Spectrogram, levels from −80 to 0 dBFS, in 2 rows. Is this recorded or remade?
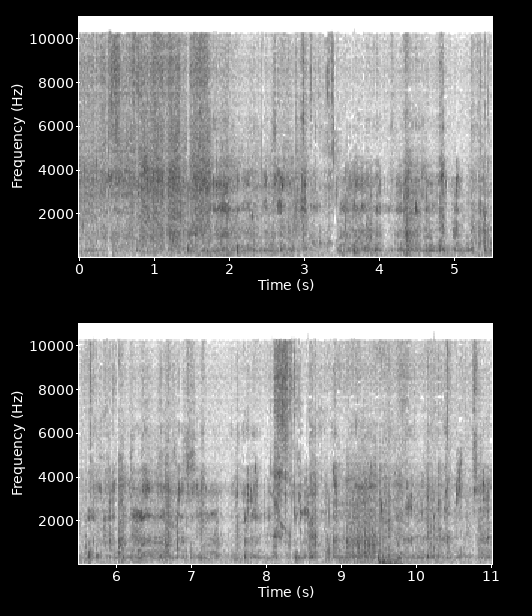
remade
